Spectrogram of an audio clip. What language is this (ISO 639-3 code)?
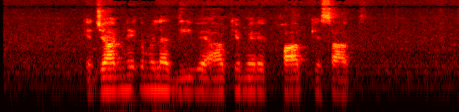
urd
